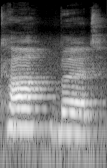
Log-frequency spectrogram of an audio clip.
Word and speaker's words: cupboard: Yeah, even when you divide it up, cupboard. Yes. And but p goes with b, and you should pronounce b properly. Yeah. I always think of it as like a silent P even, but yeah, no, we're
